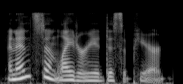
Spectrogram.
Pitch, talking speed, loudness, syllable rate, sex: 220 Hz, 195 wpm, -20 LUFS, 7.2 syllables/s, female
